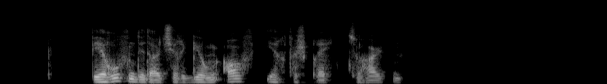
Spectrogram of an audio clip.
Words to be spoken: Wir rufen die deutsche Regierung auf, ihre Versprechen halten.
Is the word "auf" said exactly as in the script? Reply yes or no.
yes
